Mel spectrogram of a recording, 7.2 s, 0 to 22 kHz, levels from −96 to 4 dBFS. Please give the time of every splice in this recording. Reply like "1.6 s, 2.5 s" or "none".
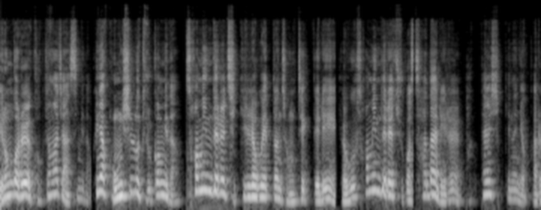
1.2 s, 2.4 s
